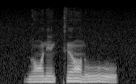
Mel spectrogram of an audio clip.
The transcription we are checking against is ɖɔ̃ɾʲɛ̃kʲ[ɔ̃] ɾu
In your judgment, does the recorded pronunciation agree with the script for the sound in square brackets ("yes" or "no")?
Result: yes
